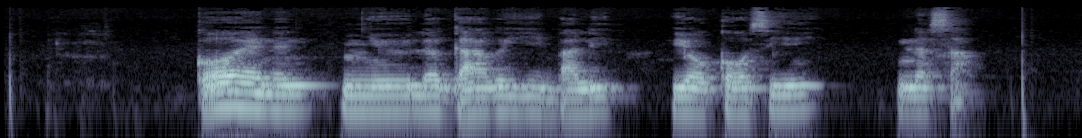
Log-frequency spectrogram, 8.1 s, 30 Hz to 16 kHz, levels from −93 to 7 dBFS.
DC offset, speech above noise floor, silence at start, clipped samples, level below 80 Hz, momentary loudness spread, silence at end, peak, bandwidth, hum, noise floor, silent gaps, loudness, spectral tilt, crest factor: under 0.1%; 47 dB; 1.5 s; under 0.1%; -58 dBFS; 14 LU; 0.8 s; -4 dBFS; 11.5 kHz; none; -69 dBFS; none; -24 LUFS; -6 dB/octave; 22 dB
